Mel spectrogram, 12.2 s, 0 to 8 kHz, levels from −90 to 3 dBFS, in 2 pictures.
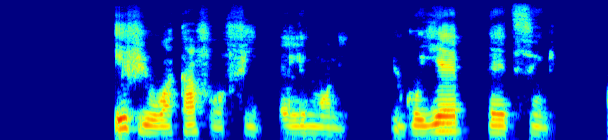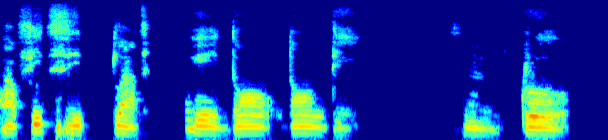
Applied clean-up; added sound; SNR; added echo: none; none; none; none.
